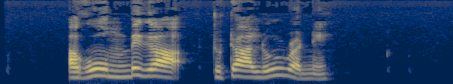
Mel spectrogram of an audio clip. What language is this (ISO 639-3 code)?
ipk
